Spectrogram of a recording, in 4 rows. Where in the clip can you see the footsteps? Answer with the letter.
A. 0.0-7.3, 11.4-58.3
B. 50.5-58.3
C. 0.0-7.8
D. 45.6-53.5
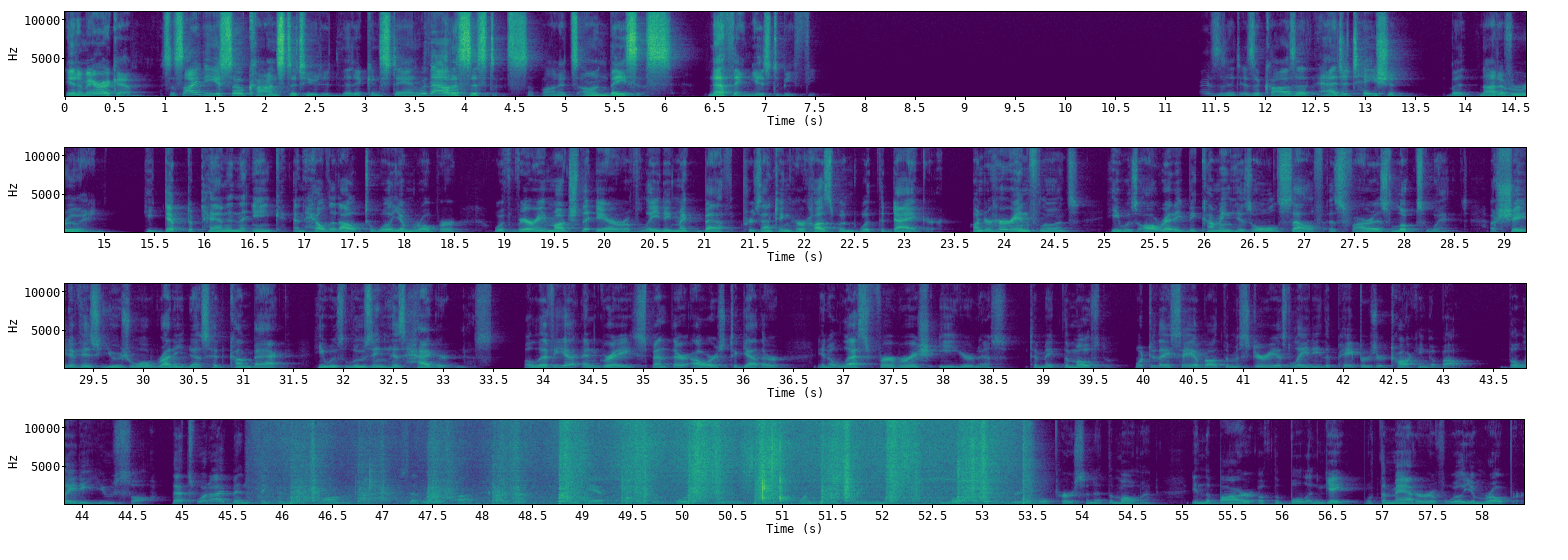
D.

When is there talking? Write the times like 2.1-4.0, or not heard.
0.0-7.3, 11.4-58.3.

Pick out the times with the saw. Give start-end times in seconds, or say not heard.
not heard.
